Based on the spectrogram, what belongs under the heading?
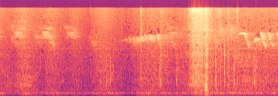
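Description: Quiet background with a steady low hum and faint bird chirps, a few short high chirps near the end; a brief louder noise about four seconds in.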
